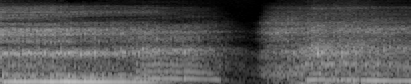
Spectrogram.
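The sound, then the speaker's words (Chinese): A deep breath let out as a long, voiced sigh. It breaks into a brief silent pause partway through and then resumes more softly, with no talk over it. “这样子，好，深呼吸。”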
